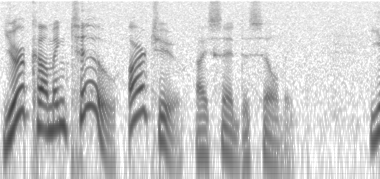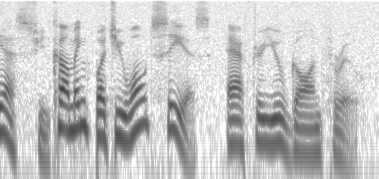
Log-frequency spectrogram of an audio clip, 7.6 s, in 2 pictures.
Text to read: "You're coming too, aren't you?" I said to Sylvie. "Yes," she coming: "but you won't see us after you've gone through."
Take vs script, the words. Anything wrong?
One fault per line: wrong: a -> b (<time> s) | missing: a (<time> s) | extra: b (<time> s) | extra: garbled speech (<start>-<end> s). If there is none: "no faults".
no faults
